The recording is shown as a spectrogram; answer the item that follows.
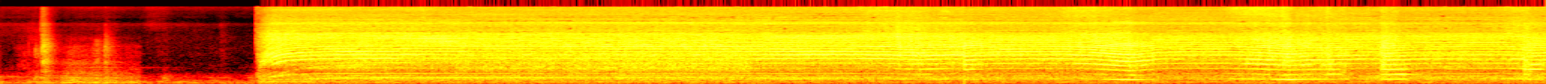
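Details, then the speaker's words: Cast saw and cast vacuum removing a short leg plaster cast by the in-and-out method, leaving the cotton padding intact: a loud, steady high-pitched whine with the pitch dipping as the blade goes in and out of the plaster. "because we know that the cast saw and the the cast vac working together in unison they they're they're a bit loud"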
